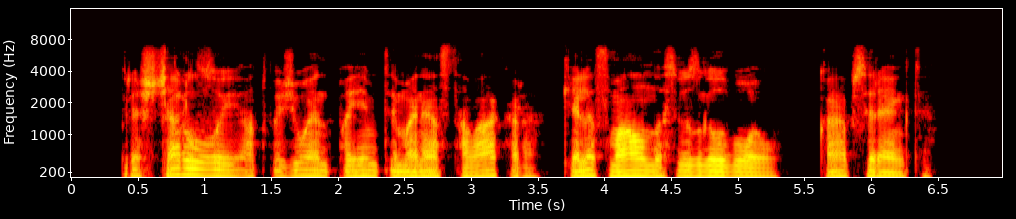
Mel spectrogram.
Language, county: Lithuanian, Panevėžys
